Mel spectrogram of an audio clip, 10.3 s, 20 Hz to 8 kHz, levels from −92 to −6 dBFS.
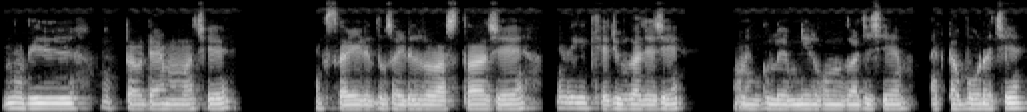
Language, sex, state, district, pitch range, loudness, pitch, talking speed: Bengali, male, West Bengal, Purulia, 120-135 Hz, -23 LUFS, 125 Hz, 170 wpm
